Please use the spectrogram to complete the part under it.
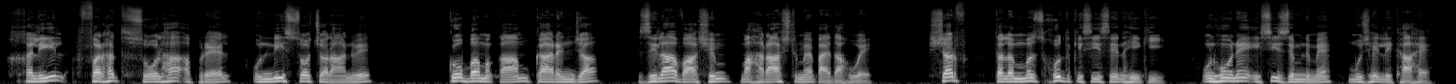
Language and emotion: Urdu, neutral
